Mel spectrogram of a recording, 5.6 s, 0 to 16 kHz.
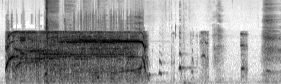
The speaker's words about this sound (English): Let's go to 06442 scream.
